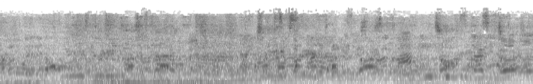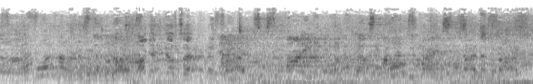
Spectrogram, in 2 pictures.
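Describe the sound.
A large crowd fills an arena with dense, continuous chanting and shouting, a loud, steady wall of many voices that never drops away across the whole stretch.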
